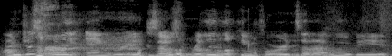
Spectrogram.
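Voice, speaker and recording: High-voiced woman ranting with laughter. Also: quick pace, a loud crowd, low-quality recording. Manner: animated profane ranting, frequent laughter. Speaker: live stream co-host. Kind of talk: casual chat.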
